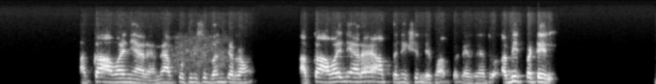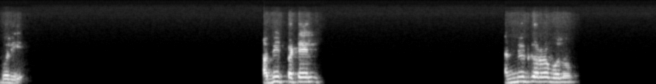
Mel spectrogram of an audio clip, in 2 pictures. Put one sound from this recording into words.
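A man speaks through an online call, in short bursts with pauses.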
